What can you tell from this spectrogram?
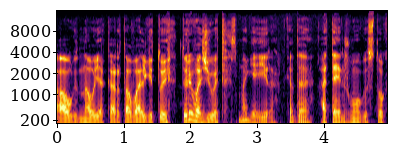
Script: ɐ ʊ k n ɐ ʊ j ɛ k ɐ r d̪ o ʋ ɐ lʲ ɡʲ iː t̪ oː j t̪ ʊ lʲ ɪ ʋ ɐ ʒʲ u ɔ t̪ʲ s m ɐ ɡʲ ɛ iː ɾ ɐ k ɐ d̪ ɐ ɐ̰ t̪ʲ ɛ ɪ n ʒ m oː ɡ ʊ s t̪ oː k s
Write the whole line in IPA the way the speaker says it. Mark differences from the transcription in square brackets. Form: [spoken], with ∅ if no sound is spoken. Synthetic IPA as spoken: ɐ ʊ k n ɐ ʊ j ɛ k ɐ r [t̪] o ʋ ɐ lʲ ɡʲ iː t̪ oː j t̪ ʊ [ɾʲ] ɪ ʋ ɐ ʒʲ u ɔ t̪ʲ s m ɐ ɡʲ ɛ iː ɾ ɐ k ɐ d̪ ɐ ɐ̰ t̪ʲ ɛ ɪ n ʒ m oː ɡ ʊ s t̪ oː k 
